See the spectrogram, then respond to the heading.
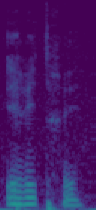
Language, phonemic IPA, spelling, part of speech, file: French, /e.ʁi.tʁe/, Érythrée, proper noun, Fr-Érythrée.oga
- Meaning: 1. ellipsis of la mer Érythrée (“the Erythraean Sea”) 2. Eritrea (a country in East Africa, on the Red Sea) 3. Erythraea (a town in ancient Crete)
